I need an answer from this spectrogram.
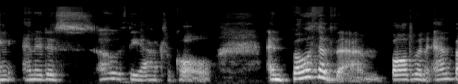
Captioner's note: none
